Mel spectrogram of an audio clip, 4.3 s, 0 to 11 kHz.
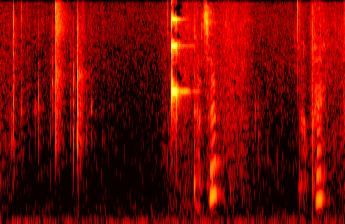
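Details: Fingertip pulse oximeter gives one clear high electronic beep as it switches on, after soft clicks, during a simulated ASMR medical exam; reading 98% saturation, pulse 74.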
